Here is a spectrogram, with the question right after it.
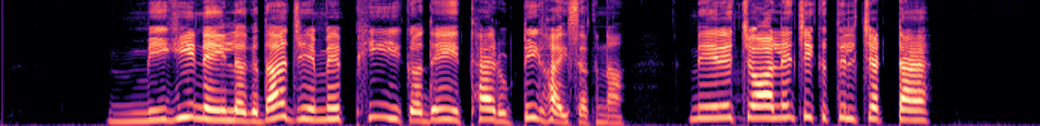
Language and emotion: Dogri, disgusted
